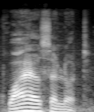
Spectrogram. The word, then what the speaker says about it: Cuāuhocēlōtl: Cuāuhocēlōtl. Okay. Cuāuhocēlōtl. Cuāuhocēlōtl. Sorry, it's so loud. I don't even know how to turn that down. Cuāuhocēlōtl. Cuāuhocēlōtl.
